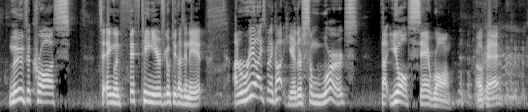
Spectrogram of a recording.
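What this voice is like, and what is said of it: Northern Irish accent. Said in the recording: “obviously I'm from Northern Ireland, you may have worked it out from my accent”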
